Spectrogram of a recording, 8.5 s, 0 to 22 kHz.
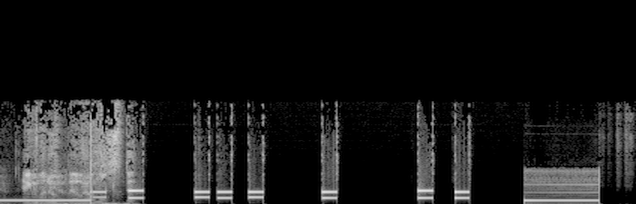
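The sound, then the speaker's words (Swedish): A phone dial tone under brief talk, then a string of crisp touch-tone key beeps at uneven intervals, ending in a single long, loud ringing tone, as a call is placed to a political odds expert at Unibet. “Och vill du så får du liksom gå och pudra näsan så ringer jag honom och så det ses vi vid 2.”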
